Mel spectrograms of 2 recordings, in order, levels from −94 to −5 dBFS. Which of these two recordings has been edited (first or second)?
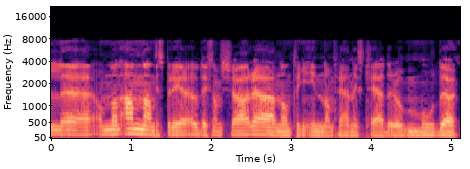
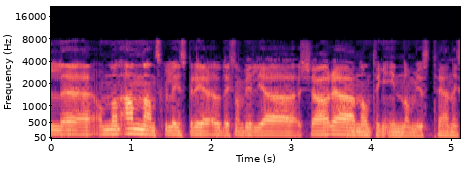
first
